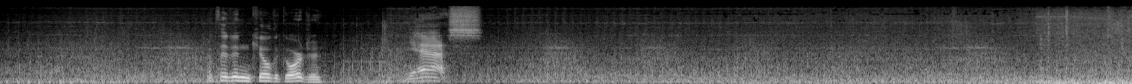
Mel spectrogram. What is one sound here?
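A helicopter's rotor drones steadily.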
